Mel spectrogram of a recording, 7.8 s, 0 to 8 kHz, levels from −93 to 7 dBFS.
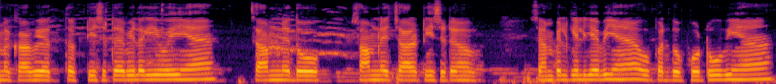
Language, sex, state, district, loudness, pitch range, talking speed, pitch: Bundeli, male, Uttar Pradesh, Budaun, -14 LUFS, 155-170 Hz, 175 wpm, 155 Hz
